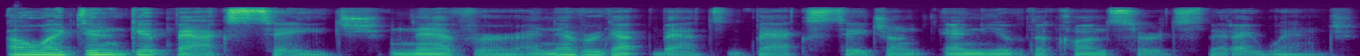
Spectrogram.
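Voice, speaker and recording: Slow-talking chatty man with a low voice. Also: expressive. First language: Portuguese. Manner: chatty and dramatic, mock outrage. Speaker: beauty vlogger. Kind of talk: casual chat while doing makeup.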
